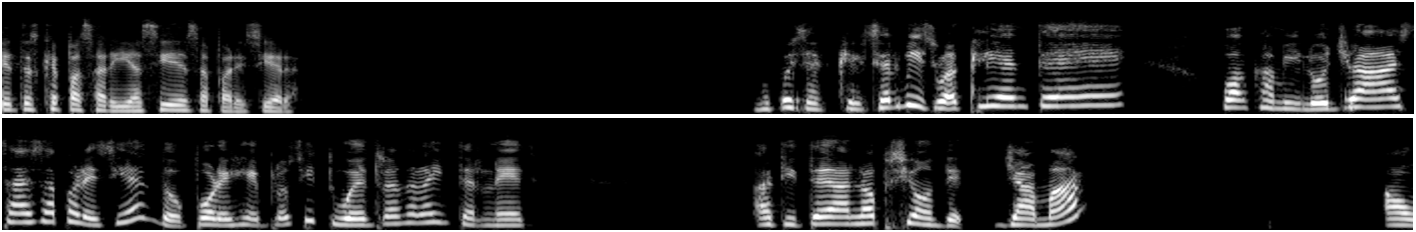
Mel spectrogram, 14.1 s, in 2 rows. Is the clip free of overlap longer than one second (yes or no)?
yes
